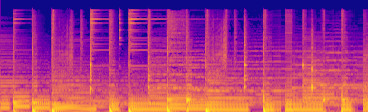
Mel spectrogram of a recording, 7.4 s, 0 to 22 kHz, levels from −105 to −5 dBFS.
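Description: Robotic sound from repeated short buffers runs from 5.40 s to 7.36 s. Across this stretch the audio turns into a hard, metallic buzz pitched at about 66.7 Hz, holding that fixed tone while the underlying sound still roughly shows through. The cause is likely a playback path starved of fresh data, looping a fragment of about 15 ms over and over, so most of the original audio in that span is skipped and replaced by repeats.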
